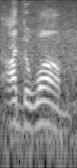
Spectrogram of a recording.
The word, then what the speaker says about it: Edom: go through the definition Edom is pronounced Adam so it says Edom readed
